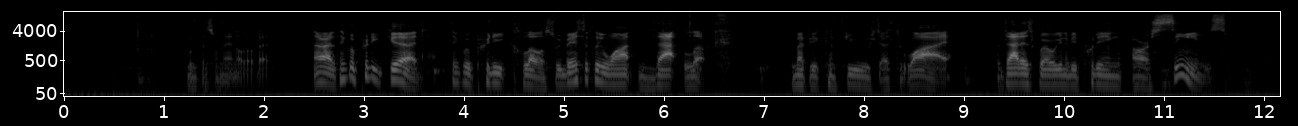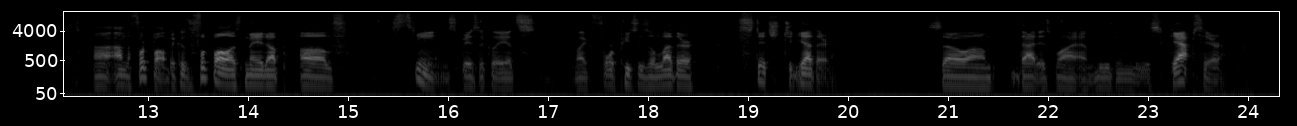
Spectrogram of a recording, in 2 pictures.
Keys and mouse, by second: 0.8 b, 5.4 a, 6.2 Tab, 7.9 KP_1, 10.3 Tab, 12.9 b, 14.4 s, 15.3-17.4 drag, 18.6 KP_7, 22.3 a, 23.8 n.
